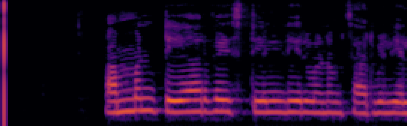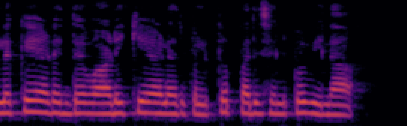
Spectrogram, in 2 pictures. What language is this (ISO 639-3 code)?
tam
